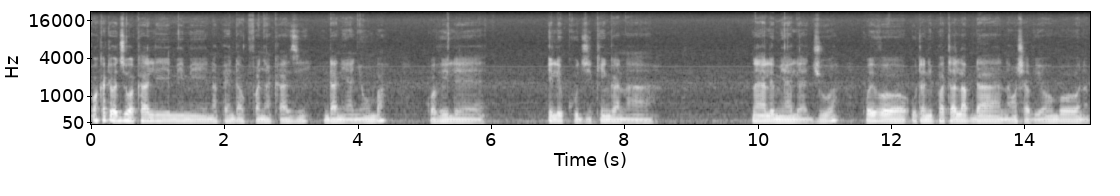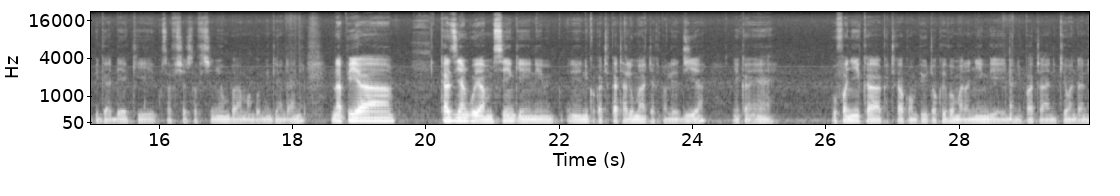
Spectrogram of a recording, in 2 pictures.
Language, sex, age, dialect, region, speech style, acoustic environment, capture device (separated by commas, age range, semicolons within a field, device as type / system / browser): Swahili, male, 25-34, Kenya - Nairobi Sheng-influenced, Kenya, focused; relaxed, silence, desktop / Windows / Edge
